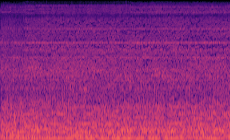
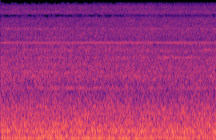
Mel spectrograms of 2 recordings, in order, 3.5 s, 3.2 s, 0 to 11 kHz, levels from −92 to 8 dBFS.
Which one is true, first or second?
second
